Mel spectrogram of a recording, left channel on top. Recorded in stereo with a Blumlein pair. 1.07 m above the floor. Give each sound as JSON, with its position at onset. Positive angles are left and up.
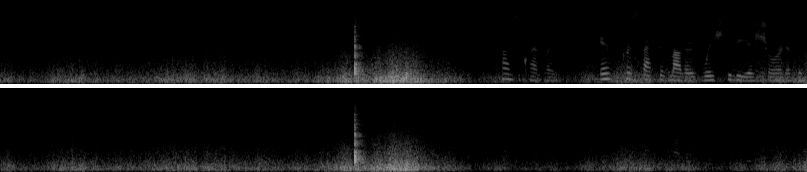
{"t": 3.5, "sound": "hammering", "azimuth_deg": -10}
{"t": 5.0, "sound": "a woman speaking", "azimuth_deg": 50}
